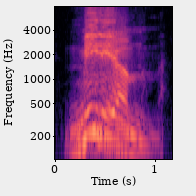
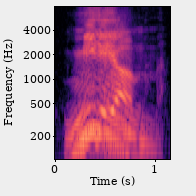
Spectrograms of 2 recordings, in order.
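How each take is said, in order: The two takes are said the same way.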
